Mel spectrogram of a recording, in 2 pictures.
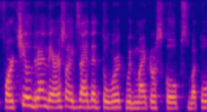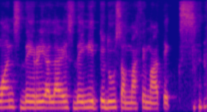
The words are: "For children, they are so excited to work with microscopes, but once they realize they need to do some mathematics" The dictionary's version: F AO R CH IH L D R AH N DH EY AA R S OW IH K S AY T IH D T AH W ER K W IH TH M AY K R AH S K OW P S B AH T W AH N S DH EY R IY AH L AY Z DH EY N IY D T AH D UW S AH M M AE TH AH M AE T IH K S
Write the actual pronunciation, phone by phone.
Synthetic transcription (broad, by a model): F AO R CH IH L D R AH N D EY AA R S OW IH K S AY T IH D T AH W ER K W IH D M AY K R AH S K OW P S B AH T W AH N S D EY R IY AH L AY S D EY N IY D T AH D UW S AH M M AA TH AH M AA T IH K S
